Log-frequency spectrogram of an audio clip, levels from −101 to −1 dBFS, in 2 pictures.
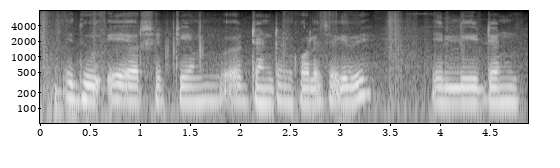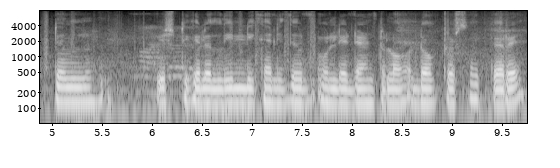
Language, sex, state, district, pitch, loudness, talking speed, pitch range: Kannada, male, Karnataka, Dakshina Kannada, 125 Hz, -18 LUFS, 125 wpm, 120-130 Hz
